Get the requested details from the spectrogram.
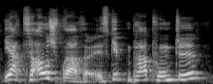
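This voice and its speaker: Hesitant German man, higher voice. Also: big pitch swings, normal speed. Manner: hesitant, many fillers and restarts. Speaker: video host explaining Japanese pronunciation. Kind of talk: casual self-made tutorial.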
